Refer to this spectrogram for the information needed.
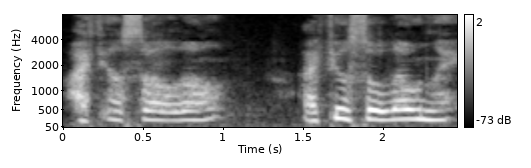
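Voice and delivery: put-on tiny, high, very soft child voice; small hushed boyish lament; little boy. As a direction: imitate a lonely little boy. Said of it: "began talking like a little boy".

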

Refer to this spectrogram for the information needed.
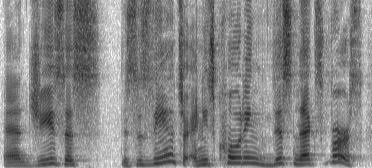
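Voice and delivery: ordinary delivery

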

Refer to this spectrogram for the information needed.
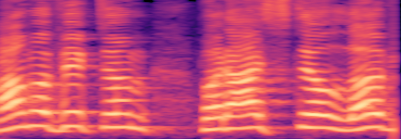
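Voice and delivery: high, loud whiny mock victim. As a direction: ham up a self-pitying victim. Mocking complaining churchgoer.

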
